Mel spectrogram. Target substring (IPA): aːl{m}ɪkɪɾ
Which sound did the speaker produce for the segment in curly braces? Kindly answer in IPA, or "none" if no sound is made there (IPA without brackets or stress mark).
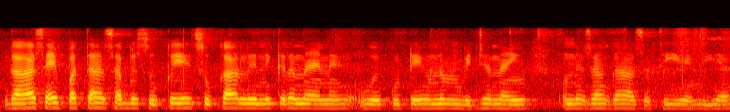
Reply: n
